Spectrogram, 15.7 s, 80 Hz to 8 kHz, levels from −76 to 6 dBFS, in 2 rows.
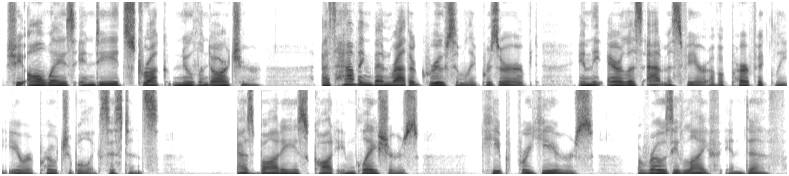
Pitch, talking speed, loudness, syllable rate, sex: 155 Hz, 130 wpm, -19 LUFS, 4.8 syllables/s, female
